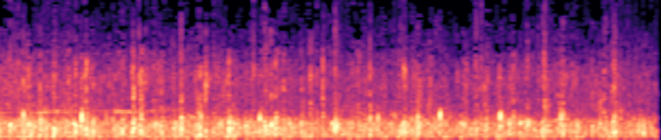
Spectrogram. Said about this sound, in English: Okay, ladies and gentlemen, massive round of applause,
